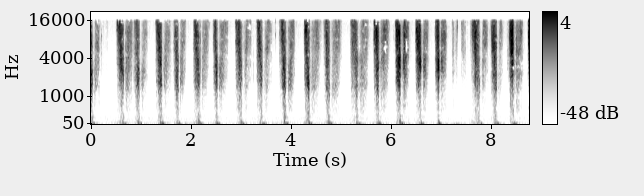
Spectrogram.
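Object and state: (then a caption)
Frozen orange sherbet scraped in a paper cup. A wooden stick scoops and scrapes through icy orange sherbet in a small paper cup. The result is a steady run of crisp, gritty scraping strokes, about two or three per second, with bright, high icy crunch.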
